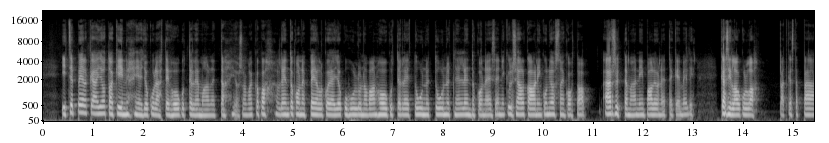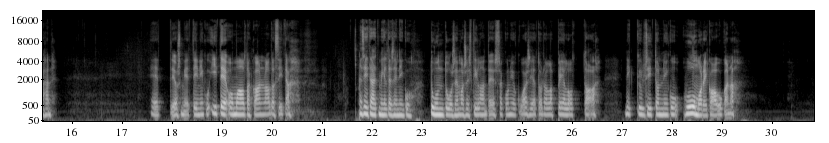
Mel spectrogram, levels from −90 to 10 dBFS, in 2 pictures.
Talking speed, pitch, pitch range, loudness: 140 wpm, 190 Hz, 185-195 Hz, -20 LUFS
